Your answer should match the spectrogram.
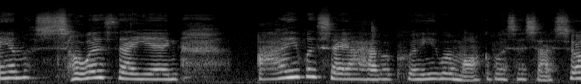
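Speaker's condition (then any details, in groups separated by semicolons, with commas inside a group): Cerebral palsy; had speech therapy at school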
